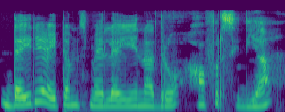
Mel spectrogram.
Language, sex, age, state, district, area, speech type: Kannada, female, 30-45, Karnataka, Mandya, rural, read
